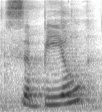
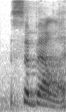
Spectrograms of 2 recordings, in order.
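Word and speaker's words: Sibella: So, um and I'm going to get her name wrong because it's hard to pronounce, but I'm going to try all the same. Sabil Sabila. Sabella. Sabella.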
